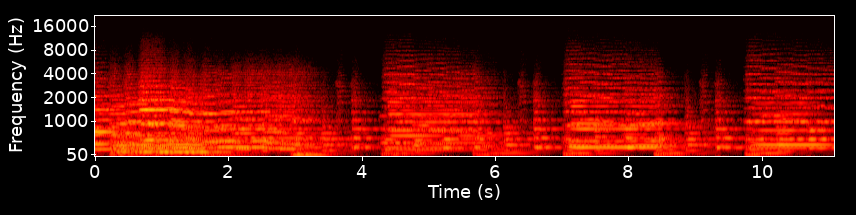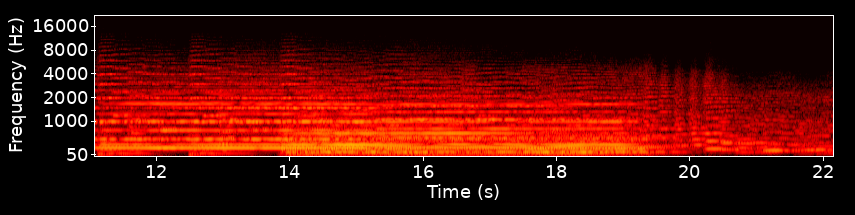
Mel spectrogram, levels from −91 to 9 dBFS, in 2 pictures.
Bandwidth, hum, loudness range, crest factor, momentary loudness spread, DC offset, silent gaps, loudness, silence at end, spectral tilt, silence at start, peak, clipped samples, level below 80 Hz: 11.5 kHz; none; 8 LU; 16 dB; 15 LU; under 0.1%; none; -35 LUFS; 0 s; -7 dB/octave; 0 s; -18 dBFS; under 0.1%; -56 dBFS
